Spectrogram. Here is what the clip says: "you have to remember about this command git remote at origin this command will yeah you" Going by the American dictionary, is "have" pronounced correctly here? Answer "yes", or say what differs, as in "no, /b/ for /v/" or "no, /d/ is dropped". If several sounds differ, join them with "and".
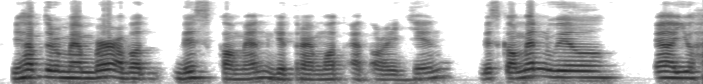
no, /f/ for /v/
